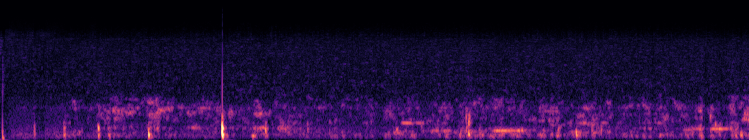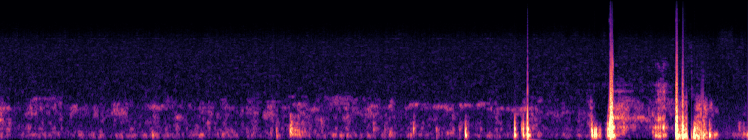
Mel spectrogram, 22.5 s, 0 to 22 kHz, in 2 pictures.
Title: Male stomach noise (6 hrs after eating) #digestiveprocess #stomach #stomachnoises #stomachsounds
